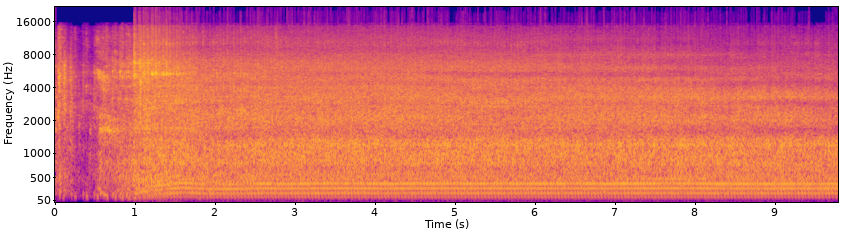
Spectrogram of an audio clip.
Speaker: But with the new set of rings in it and the way that it's running now, strong, sounds like a new mower, no smoke, no missing, I've got confidence that this engine is going to last a really long time.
